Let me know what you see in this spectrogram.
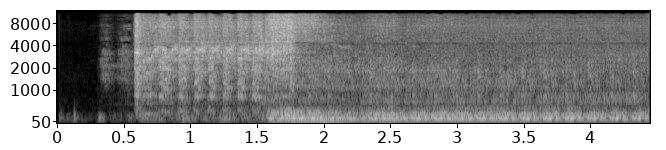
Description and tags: Truck-Diesel 10dodge start
diesel, truck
